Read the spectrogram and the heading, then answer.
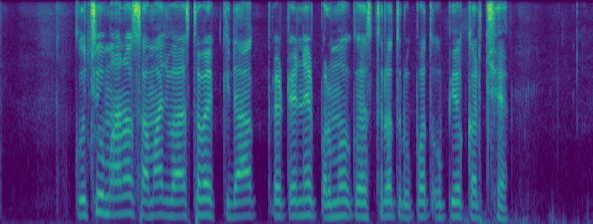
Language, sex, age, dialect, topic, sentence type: Magahi, male, 18-24, Northeastern/Surjapuri, agriculture, statement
